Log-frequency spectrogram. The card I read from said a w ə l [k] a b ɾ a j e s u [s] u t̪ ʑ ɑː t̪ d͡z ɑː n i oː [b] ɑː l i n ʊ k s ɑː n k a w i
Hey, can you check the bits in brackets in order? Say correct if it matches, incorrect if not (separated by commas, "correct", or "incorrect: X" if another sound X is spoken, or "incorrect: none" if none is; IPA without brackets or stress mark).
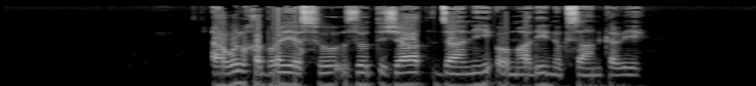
incorrect: x, incorrect: z, incorrect: m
